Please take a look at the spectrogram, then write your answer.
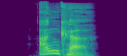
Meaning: inflection of ankern: 1. first-person singular present 2. singular imperative
- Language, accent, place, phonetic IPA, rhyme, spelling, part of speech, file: German, Germany, Berlin, [ˈaŋkɐ], -aŋkɐ, anker, verb, De-anker.ogg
